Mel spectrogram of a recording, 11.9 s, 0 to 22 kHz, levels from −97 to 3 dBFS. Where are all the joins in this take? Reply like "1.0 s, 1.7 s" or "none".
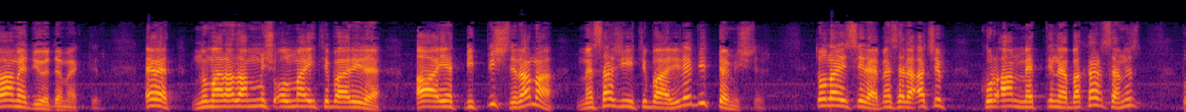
none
